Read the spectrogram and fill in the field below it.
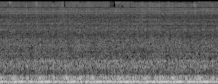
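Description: A carbureted LS 5.3 V8 swap idles steadily close by, a continuous loud low throb with an even pulsing beat and no talk.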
